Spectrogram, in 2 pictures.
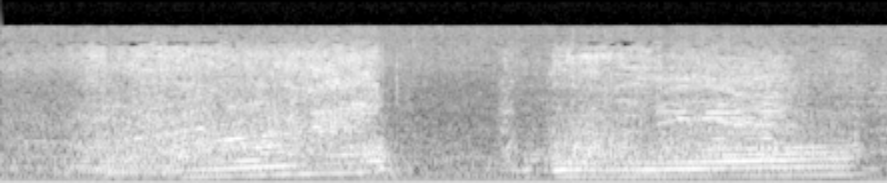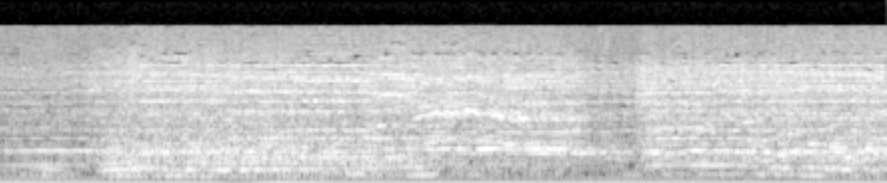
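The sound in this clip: A car engine revs hard as the car drives off and accelerates. Its loud, rising whine resets with each gear shift over several surges, with no talk.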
